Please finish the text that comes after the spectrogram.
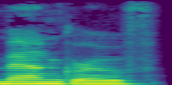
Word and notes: mangrove: American English

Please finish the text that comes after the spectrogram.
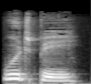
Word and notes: would be: British English

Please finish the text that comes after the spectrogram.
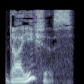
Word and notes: dioecious: British English

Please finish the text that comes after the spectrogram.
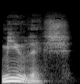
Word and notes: mulish: British English

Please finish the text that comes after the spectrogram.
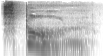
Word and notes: spawn: British English

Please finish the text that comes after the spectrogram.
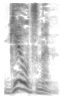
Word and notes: guildsman: British English

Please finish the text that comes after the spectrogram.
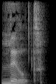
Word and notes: lilt: British English

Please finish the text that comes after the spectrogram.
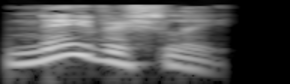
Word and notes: knavishly: British English

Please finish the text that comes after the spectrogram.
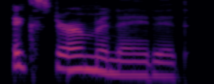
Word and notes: exterminated: British English

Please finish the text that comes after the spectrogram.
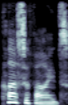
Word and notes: classifieds: American English

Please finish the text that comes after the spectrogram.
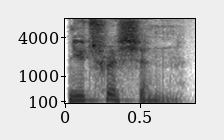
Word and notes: nutrition: British English

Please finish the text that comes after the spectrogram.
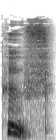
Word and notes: hoof: British English

